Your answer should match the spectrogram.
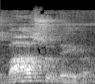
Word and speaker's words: Vasudeva: In that pure state, the Supreme Godhead, who is beyond the material senses and who is known as Vasudeva, with a long A, Vasudeva and Vasudeva, is perceived by my mind.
